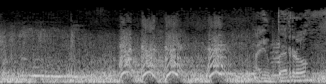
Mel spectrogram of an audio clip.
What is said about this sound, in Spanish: un perro Sí. Yo creo este era un anuncio de televisión.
